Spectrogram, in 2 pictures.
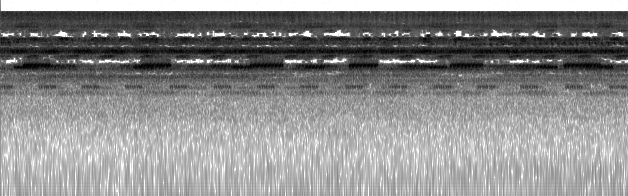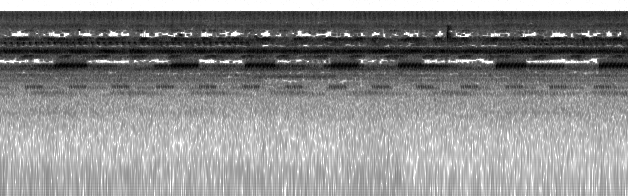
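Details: Many crickets chirp together in a park as evening falls, their sharp, high, unbroken trilling stacked in bright bands, beating gently in short rhythmic pulses over a quiet low background.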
